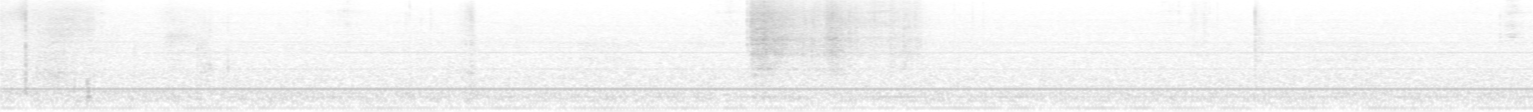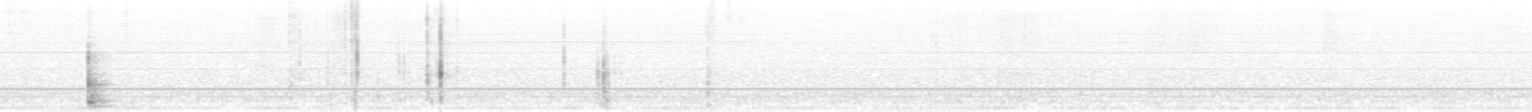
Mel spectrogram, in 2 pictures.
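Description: Pour-over coffee preparation: ground coffee rustles into a paper filter in short hissing pours, the louder one about four seconds in. About eight seconds in comes a sharp knock, then a few lighter clicks from handling the canister and kettle. A faint steady hum tone runs underneath.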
